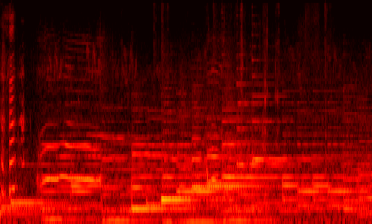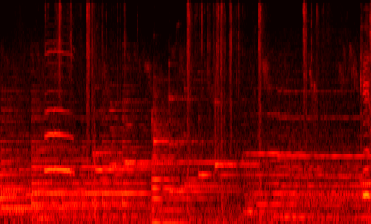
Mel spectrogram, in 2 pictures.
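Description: A kitten meows in an animated cartoon: several high, wavering meows over music, with some voices in the background.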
